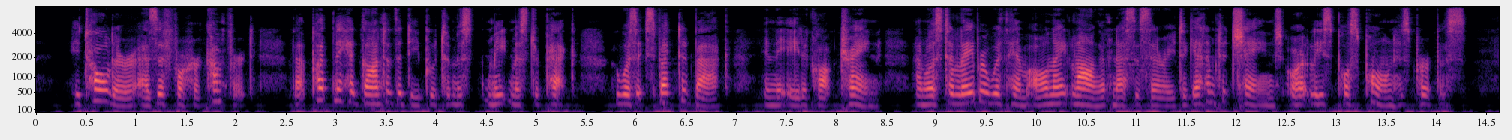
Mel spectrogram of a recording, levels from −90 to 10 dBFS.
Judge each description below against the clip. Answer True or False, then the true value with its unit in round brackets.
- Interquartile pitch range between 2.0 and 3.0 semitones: False (4.2 semitones)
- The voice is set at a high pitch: True (210 Hz)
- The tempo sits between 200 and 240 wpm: True (205 wpm)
